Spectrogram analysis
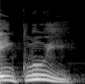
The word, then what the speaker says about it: inclui: Muitas vezes nós falamos exclui. Nós não percebemos se é um E ou se é um I. Ou inclui, e é inclui.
